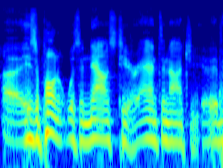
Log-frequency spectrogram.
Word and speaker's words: Antonacci: um right now tan DiNapoli is there this poll was put out before the his opponent was announced here antonacci am I saying it right yeah thank you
